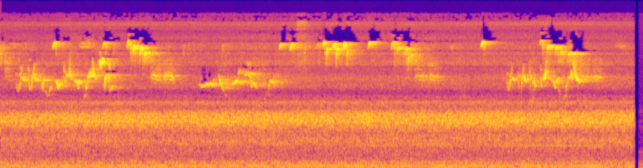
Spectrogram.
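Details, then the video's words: Purple Finch heard in winter in eastern North America sings a melodic, rich, rambling warble of quick slurred notes in bursts every second or two, over a steady low rumble of distant noise. "the purple finch makes a melodic rich warbling song but they have many different vocalizations as well"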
